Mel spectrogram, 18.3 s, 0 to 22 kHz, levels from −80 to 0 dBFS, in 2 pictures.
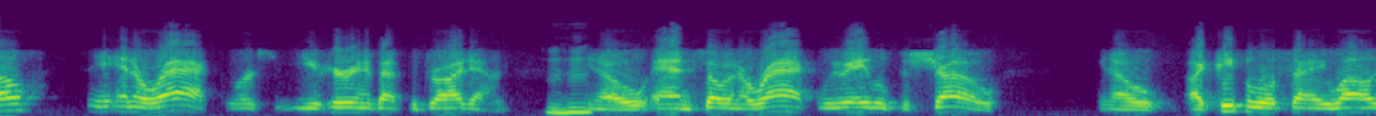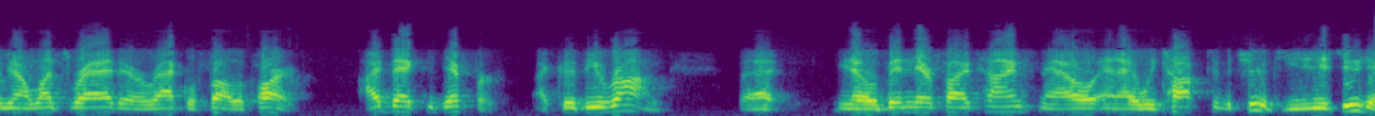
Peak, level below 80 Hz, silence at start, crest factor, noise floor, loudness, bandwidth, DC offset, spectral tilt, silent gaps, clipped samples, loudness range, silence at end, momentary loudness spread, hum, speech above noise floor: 0 dBFS; -58 dBFS; 0 s; 14 dB; -64 dBFS; -13 LUFS; 8.8 kHz; under 0.1%; -6.5 dB/octave; none; under 0.1%; 3 LU; 0 s; 11 LU; none; 51 dB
